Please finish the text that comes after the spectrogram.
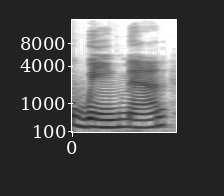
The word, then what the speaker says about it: wingman: them forward when weight when it's not a wingman it's a wing wing it's a relaxed sound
